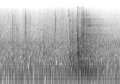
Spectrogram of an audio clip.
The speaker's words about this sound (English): She pushes open a heavy door and looks inside. Finding no one, she runs along the length of the outbuilding and tries another door.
